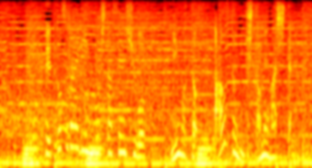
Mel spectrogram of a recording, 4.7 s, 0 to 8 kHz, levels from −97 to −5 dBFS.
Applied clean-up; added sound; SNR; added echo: none; Brass instrument; 2 dB; none.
